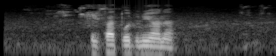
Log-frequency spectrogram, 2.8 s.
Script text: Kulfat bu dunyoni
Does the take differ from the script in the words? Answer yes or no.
no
